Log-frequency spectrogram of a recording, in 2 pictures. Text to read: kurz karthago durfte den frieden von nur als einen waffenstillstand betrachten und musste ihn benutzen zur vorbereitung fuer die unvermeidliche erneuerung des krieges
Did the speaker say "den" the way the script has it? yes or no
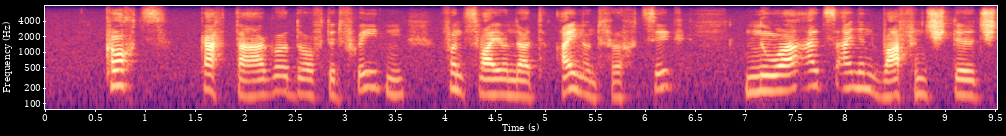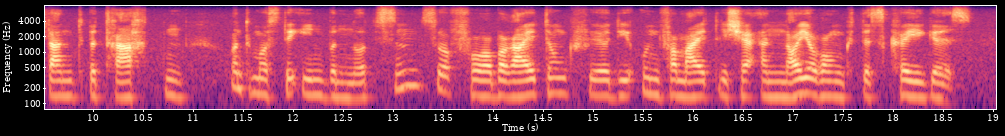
no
